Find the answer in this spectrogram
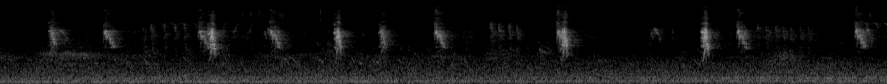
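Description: A Eurasian tree sparrow gives a run of about a dozen short, dry chirps at an uneven pace, roughly every half second, over a faint low hum.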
